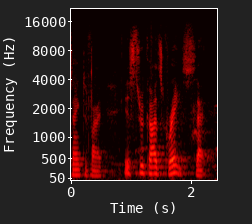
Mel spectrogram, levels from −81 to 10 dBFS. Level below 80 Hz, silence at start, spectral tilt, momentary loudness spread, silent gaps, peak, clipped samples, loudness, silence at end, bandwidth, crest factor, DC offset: -76 dBFS; 0 s; -3.5 dB/octave; 9 LU; none; -26 dBFS; under 0.1%; -45 LUFS; 0 s; 16 kHz; 20 dB; under 0.1%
